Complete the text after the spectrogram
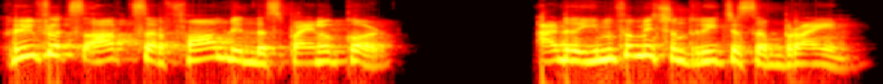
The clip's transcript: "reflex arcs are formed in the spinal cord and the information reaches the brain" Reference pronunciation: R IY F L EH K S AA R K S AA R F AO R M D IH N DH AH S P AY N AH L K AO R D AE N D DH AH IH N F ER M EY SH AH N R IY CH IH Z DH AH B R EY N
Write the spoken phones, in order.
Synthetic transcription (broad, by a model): R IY F L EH K S AA R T S AA R F AO R M D IH N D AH S P AY N AH L K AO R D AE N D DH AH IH N F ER M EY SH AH N R IY CH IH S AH B R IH N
